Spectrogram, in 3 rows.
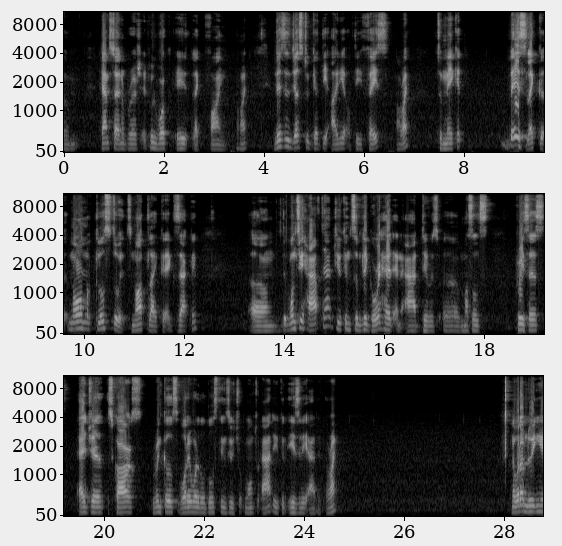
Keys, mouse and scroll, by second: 0.7 alt+click, 1.0 alt+click, 1.5 1, 4.1 2, 6.5 alt+click, 6.8 alt+click, 7.1 alt+click, 7.9 ctrl+b, 8.3-8.8 typing, 8.9 alt+click, 9.0 alt+double click, 9.1 alt+click, 9.6 alt+click, 9.6 alt+click, 9.9 alt+click, 10.1 typing, 11.0 alt+click, 12.0 alt+click, 12.9 typing, 13.9 double click, 15.2 alt+click, 15.4 alt+click, 15.6 alt+click, 18.5 alt+click, 18.8 alt+click, 19.0 alt+click, 19.9 typing, 22.0 typing, 22.0 alt+click, 22.3 alt+click, 22.7 alt+click, 23.6 alt+click, 24.1 scroll down 1, 24.2 scroll up 1, 24.4 middle click, 25.0 alt+click, 25.4 alt+click, 26.5 alt+click, 27.3 alt+click.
